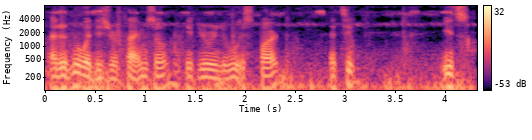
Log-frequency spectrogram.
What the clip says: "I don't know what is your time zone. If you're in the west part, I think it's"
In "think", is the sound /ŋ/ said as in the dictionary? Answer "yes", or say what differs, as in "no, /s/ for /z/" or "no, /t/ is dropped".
no, /ŋ/ is dropped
